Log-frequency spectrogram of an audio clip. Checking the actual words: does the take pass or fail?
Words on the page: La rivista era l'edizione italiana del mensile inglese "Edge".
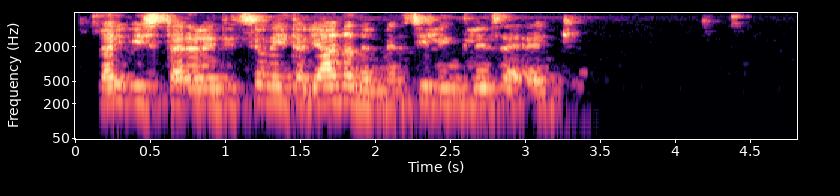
pass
